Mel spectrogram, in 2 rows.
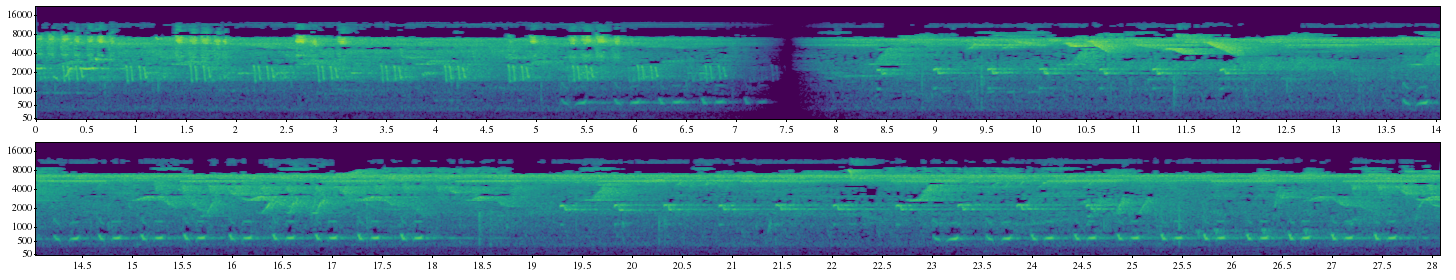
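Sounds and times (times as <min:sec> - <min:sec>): insect hiss: 0:00.0 - 0:28.0.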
